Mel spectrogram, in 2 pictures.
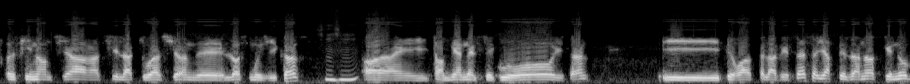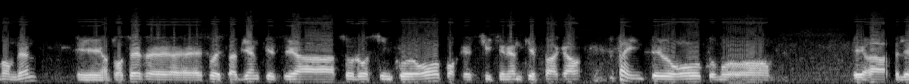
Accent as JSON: {"language": "Spanish", "country": "France", "second_language": "Spanish", "said": "como yo soy francés, me falta el vocabulario."}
